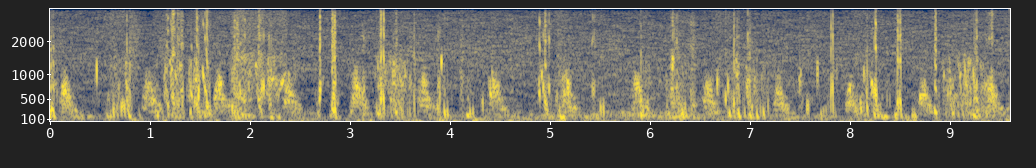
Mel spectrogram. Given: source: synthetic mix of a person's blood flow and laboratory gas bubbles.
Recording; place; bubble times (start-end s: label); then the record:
Doppler ultrasound of blood flow; subclavian vein
0.00-0.12 s: bubbles
0.44-0.52 s: bubbles
0.54-0.96 s: bubbles
1.04-1.10 s: bubbles
1.14-1.72 s: bubbles
1.79-2.40 s: bubbles
2.65-2.76 s: bubbles
2.79-2.92 s: bubbles
3.25-3.73 s: bubbles
3.86-4.03 s: bubbles
4.15-4.49 s: bubbles
4.87-5.21 s: bubbles
5.42-5.60 s: bubbles
5.89-6.04 s: bubbles
6.15-7.23 s: bubbles
7.49-7.91 s: bubbles
8.05-8.71 s: bubbles
8.82-9.49 s: bubbles
From the record:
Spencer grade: 3 (all of the cardiac periods contain showers or single bubble signals, but not dominating or overriding the cardiac motion signals); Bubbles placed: anywhere in the cardiac cycle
